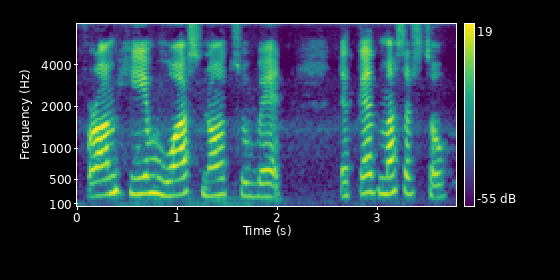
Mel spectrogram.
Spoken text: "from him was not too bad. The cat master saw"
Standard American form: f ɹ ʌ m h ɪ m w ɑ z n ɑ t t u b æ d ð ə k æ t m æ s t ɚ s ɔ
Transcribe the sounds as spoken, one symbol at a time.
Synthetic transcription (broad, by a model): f ɹ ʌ m h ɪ m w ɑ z n ɑ t s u b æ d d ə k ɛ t m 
